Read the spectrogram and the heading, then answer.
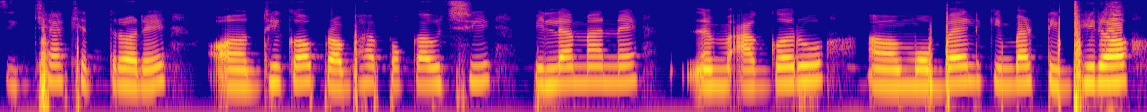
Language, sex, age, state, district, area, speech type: Odia, female, 18-30, Odisha, Ganjam, urban, spontaneous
